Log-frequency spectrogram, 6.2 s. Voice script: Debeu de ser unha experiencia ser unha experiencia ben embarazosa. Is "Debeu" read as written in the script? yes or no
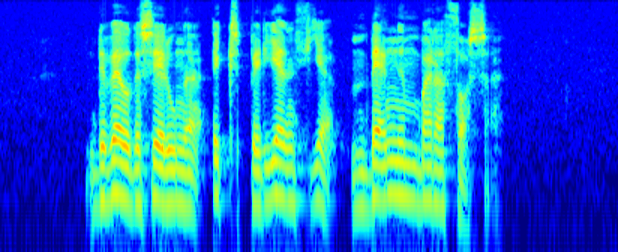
yes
